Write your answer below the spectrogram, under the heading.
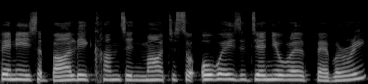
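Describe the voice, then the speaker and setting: A woman's medium-pitched, dark and mellow voice with a Korean accent, at a fairly quick pace, in a monotone, flat intonation, with a dry, close sound and no echo. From South Korea. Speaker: panelist. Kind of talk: panel talk.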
